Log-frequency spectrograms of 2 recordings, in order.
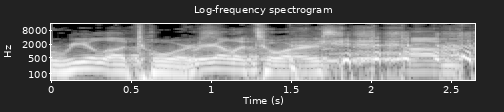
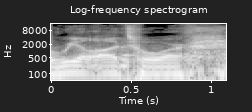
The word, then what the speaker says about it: realtor: And it's funny because they're realtors. Which when you're a real estate agent, you learn that it's realtor. There's no I or A in between real and tor.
